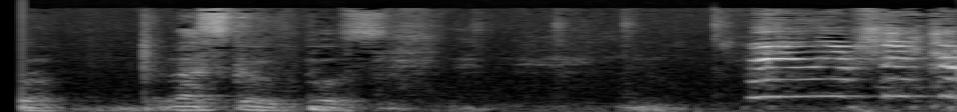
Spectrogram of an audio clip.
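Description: A young man speaks and laughs briefly through a microphone.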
